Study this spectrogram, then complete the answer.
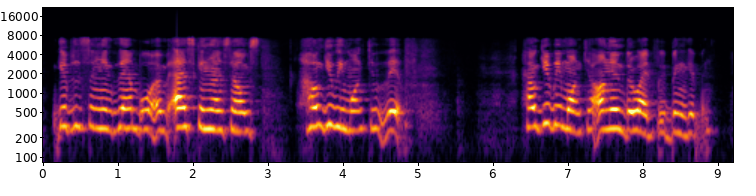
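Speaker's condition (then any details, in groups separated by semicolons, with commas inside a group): Cerebral palsy; quadriplegic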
